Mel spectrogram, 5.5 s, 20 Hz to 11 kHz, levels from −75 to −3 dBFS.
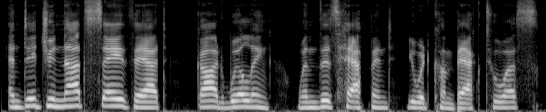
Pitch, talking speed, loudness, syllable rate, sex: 170 Hz, 185 wpm, -19 LUFS, 4.3 syllables/s, female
